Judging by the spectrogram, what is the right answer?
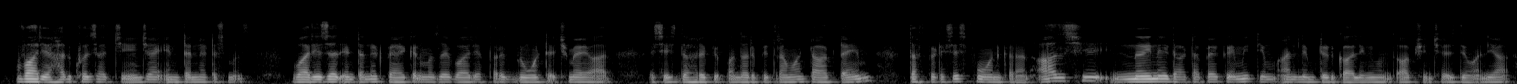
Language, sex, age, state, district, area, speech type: Kashmiri, male, 30-45, Jammu and Kashmir, Kulgam, rural, spontaneous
